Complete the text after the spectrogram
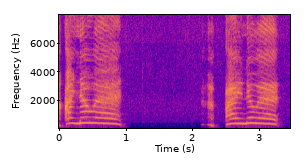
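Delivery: high, thrilled crowing; triumphant squeal. Real, not acted. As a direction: squeal it out, vindicated. Streamer's guess proved right.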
